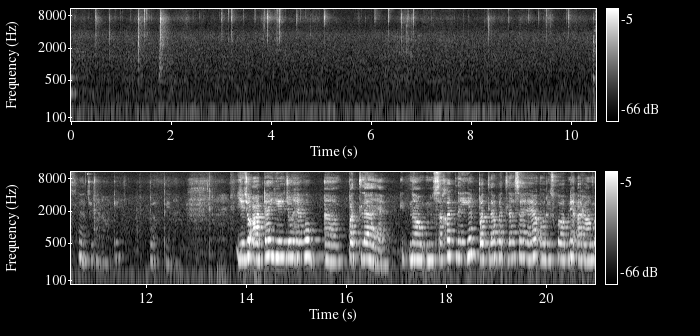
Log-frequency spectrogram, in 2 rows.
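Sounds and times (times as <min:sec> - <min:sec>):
hands squishing soft mixture: 0:00.0 - 0:15.2
low steady hum: 0:00.0 - 0:20.9.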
